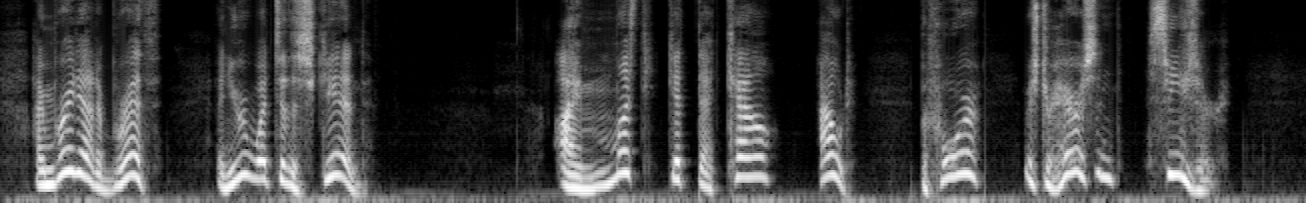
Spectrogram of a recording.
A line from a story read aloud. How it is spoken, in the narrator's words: gasped Anne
